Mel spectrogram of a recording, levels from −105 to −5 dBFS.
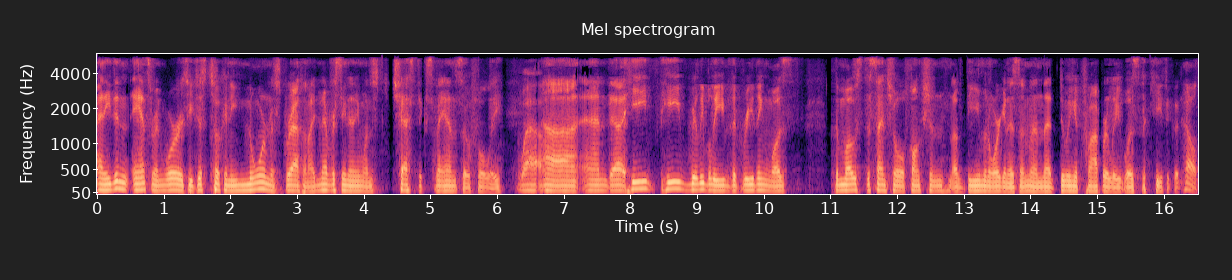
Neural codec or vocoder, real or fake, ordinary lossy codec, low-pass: none; real; AAC, 24 kbps; 5.4 kHz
